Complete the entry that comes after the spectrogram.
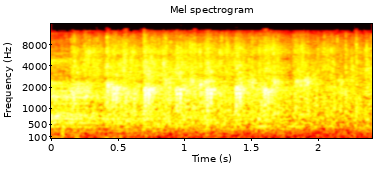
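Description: A crowd claps steadily, a dense wash of many hands with a quick irregular patter and slight surges in loudness, no voices standing out.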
